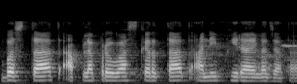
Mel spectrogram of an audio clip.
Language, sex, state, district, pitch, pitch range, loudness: Marathi, female, Maharashtra, Gondia, 185 Hz, 175-185 Hz, -19 LUFS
